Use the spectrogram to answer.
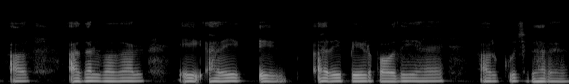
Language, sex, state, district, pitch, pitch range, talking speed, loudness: Hindi, female, Bihar, Jamui, 150 Hz, 145-150 Hz, 105 wpm, -34 LUFS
